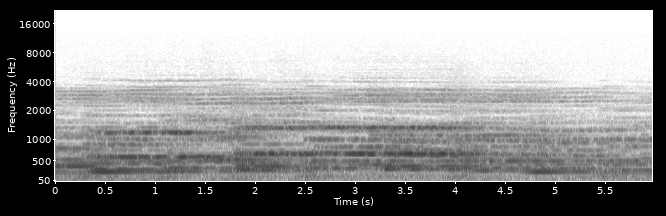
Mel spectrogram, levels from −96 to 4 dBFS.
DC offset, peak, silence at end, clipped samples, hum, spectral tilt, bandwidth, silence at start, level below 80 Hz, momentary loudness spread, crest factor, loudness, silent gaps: under 0.1%; -14 dBFS; 0 s; under 0.1%; none; -8 dB/octave; 5.6 kHz; 0 s; -54 dBFS; 8 LU; 14 dB; -29 LUFS; none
